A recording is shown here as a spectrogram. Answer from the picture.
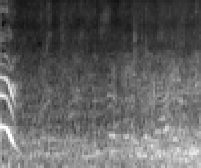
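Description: A woman's loud, high held cheer trails off with a falling pitch right at the start. It gives way to a street crowd's quieter chatter.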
